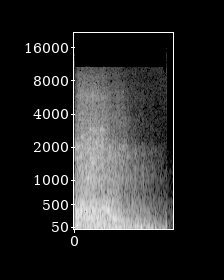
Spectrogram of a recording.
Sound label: cry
